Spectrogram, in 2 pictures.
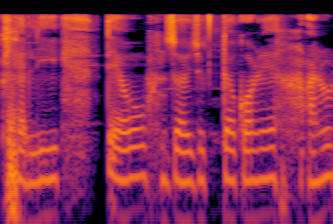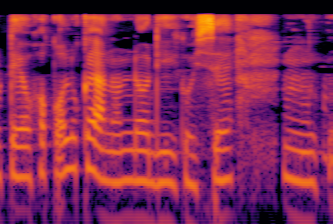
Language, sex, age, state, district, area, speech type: Assamese, female, 30-45, Assam, Udalguri, rural, spontaneous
